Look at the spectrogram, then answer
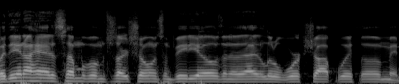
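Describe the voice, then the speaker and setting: The voice sits at a medium pitch. It belongs to a man. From Southern California. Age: 30s. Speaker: guest, former prisoner and community volunteer. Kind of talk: casual chat.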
